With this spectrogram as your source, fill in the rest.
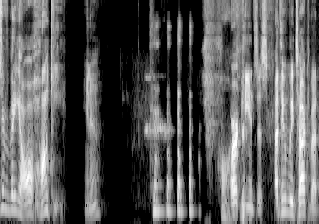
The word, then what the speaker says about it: Arkansas: wondering why why people why we pronounced Kansas like Kansas but then Arkansas Arkansas and I was like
